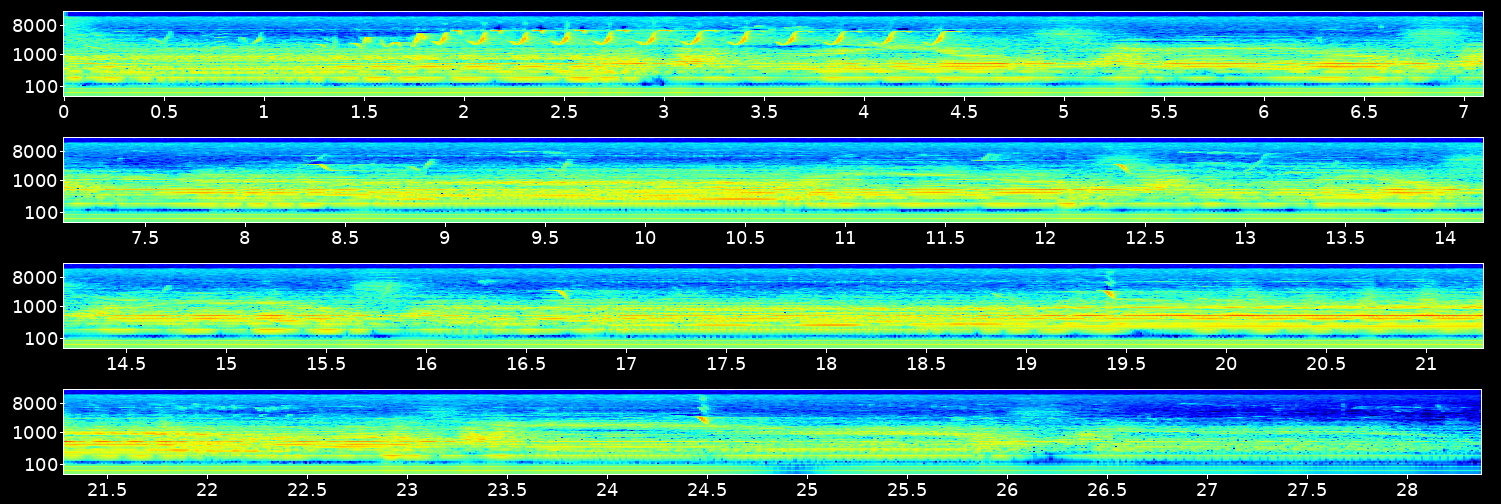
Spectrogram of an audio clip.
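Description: Music built on a steady didgeridoo drone, with short high chirps over it, fading out near the end.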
